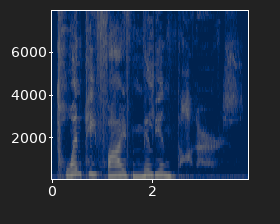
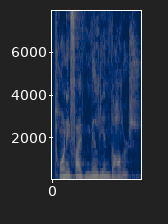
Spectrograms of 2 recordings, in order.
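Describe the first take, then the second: First: Slow hushed whisper of the sum; awed whisper. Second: Said in the usual way. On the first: Acted. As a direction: breathe the number slowly, in awe. Awed whisper of the huge salary.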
